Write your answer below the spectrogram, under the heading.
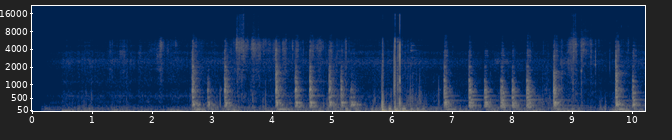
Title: Spl end links clunking and creaking noises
